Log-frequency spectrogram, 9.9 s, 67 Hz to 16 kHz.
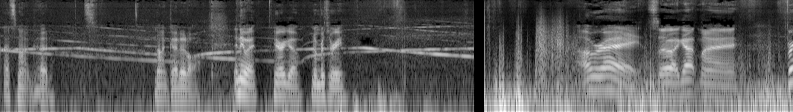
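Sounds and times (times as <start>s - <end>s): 
speech: 0.0s - 1.3s, 1.9s - 4.4s, 7.3s - 9.9s
ambulance siren wailing: 0.0s - 6.0s
gusty outdoor wind: 0.0s - 9.9s.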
